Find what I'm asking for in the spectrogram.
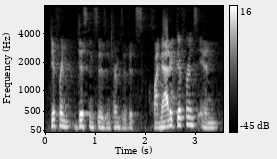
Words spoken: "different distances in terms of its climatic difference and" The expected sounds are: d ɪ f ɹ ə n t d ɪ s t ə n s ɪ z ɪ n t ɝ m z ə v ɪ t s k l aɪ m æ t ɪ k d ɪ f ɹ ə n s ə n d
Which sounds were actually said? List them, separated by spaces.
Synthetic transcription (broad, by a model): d ɪ f ɹ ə n d ɪ s t ə n s ɪ z ɪ n t ɝ m z ə v ɪ t s k l aɪ m æ t ɪ k d ɪ f ɹ ə n s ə n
